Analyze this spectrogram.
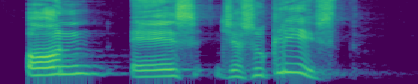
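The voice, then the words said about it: Slow, slightly louder question. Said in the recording (Catalan): “pronunciant les paraules a poc a poc, però augmentant lleugerament la seva veu”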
